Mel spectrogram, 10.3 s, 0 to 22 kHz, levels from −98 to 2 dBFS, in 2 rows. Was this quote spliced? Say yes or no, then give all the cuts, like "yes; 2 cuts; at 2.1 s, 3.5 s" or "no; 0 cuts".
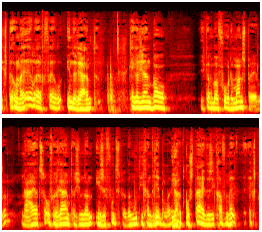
no; 0 cuts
